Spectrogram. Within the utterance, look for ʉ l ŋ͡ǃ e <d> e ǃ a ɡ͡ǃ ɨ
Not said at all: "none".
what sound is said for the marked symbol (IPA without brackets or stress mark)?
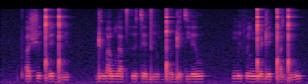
ɖ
